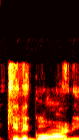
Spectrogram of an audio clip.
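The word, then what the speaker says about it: Celegorm: Tá, é, isso, o início do, da letra C, o Tolkien, ele colocou a letra C como, como se fosse a letra K, ou como se fosse o Q e E. – Então é Celeborn, Kirdan, é Kelegorn, enfim, tem todo, toda, toda. – É só um é, ajuste de pronúncia.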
